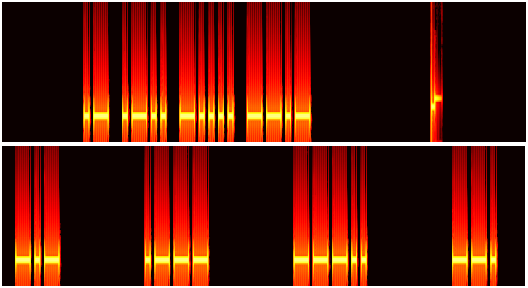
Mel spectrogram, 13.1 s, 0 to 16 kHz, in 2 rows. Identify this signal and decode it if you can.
Morse code, heard as a keyed tone, about 20 wpm, spaced as for 10 wpm, 700 Hz. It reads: AL6Q KJ8G
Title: USA Call Signs - 4 Characters - 6x Character Spacing - 20wpm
